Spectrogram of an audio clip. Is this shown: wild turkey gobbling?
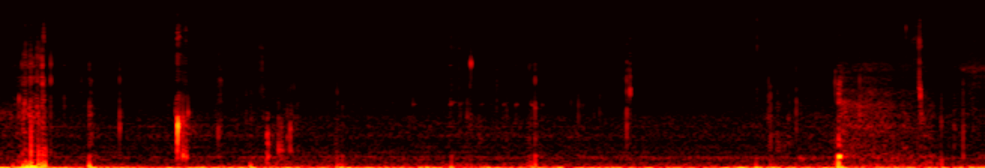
no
